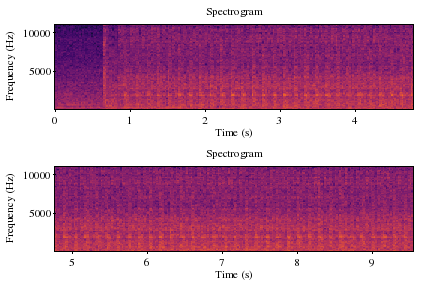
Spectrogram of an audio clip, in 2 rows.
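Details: 2012 Subaru STI hatch with a rebuilt engine, not run in 9 years, at first start after reinstall with a new fuel pump, basket and tank on 93 octane: even starter chugging about 3.5 beats/s for ten seconds, never catching. Cranks without starting.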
